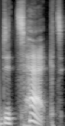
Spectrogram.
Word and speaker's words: detect: Try to put a pause between your a and your k. Try to do detect and then a nice pause and then detect detect. When we have a vowel between two unvoiced consonants here t and k are unvoiced consonants even more so because they are unvoiced aspirated consonants the vowel gets kind of swallowed. It becomes a very breathy vowel.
